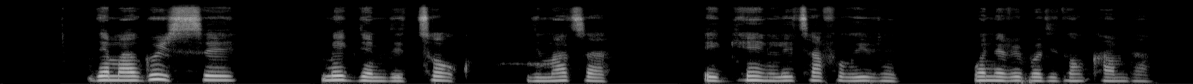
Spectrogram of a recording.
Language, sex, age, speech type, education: Nigerian Pidgin, female, 15-29, spontaneous, tertiary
